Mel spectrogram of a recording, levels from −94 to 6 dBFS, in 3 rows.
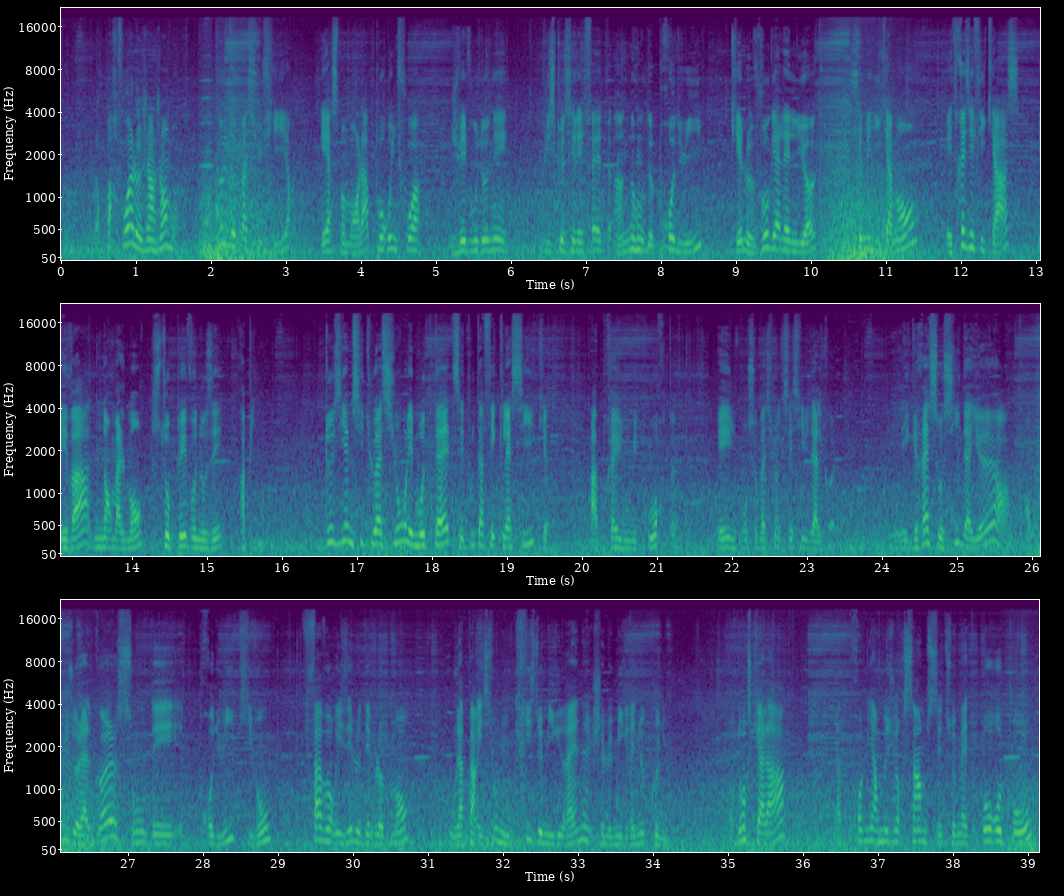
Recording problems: wind noise on the microphone; occasional gusts; 10 dB below the speech
murmuring crowd; faint; throughout; 25 dB below the speech

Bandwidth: 18.5 kHz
